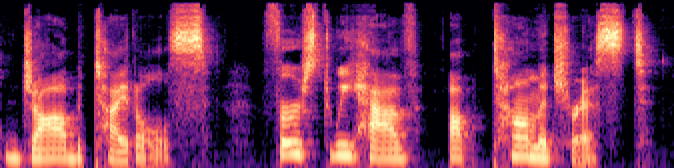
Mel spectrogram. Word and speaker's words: optometrist: First we have optometrist. Stress on the second syllable. Optometrist.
